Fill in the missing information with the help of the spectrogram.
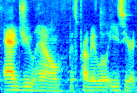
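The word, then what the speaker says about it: Aduhelm: have to pronounce it and you have to spell it okay there's a there's a brand name for the medications called add you helm that's probably a little easier a-d-u-h-e-l-m so add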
